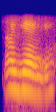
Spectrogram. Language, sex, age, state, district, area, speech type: Odia, female, 18-30, Odisha, Bhadrak, rural, conversation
